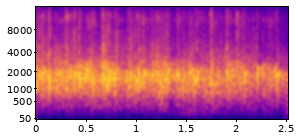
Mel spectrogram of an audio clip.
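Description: An audience claps steadily and densely in a fundraiser hall to welcome a guest speaker, the applause loud and sustained throughout with no voices breaking through.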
